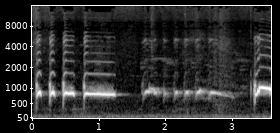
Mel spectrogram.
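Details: Zebra dove of the Bangkok type, a frequent singer, recorded as a lure to make quiet doves sing: four rapid hiccuping notes run into a long steady coo, then softer wavering coos and a rising final note.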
